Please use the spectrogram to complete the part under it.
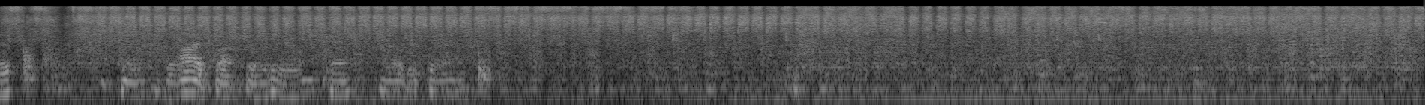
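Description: Hands scrub a wet surface with a sanding pad in quick, rasping strokes.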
